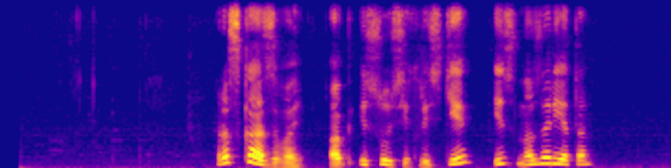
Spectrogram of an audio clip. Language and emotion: Russian, neutral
